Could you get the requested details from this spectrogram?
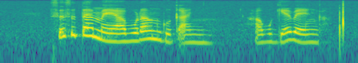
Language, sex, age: Venda, female, 25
